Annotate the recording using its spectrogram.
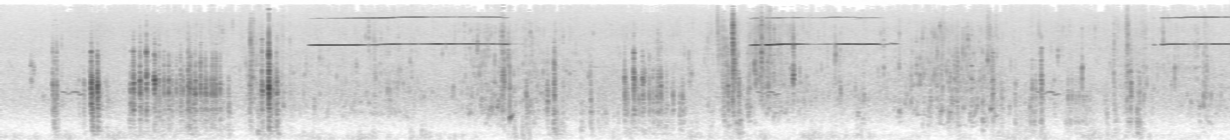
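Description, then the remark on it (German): Oars dip and splash in a loose, repeated rhythm as a rented wooden rowboat moves across the calm water of Biogradsko Jezero, a glacial lake in a national park forest, in bright sunshine, with knocks and creaks of the oars against the boat and no voices. “Am Ufer konnten wir uns ein Ruderboot aus Holz ausleihen und paddelten so bei herrlichem Sonnenschein über den wunderschönen See.”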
